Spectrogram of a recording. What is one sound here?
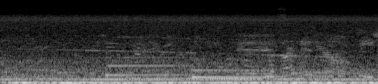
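Train brakes squeal in high tones.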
